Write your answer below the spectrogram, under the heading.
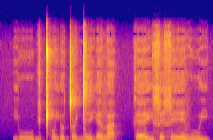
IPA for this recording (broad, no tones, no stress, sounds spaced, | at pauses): j uː ɡ i ǁʰ o j ɾ ɵ ǀ ə˞ j ŋ͡ǀ eː j ɛ v a | k ɛː j ɬ e ɬ eː v uː j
